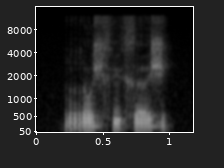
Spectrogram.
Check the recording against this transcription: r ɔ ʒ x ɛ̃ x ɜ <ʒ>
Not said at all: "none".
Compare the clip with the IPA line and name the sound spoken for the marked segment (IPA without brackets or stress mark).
ʒ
